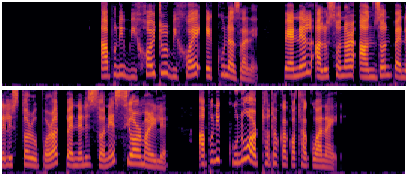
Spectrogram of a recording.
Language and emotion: Assamese, angry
